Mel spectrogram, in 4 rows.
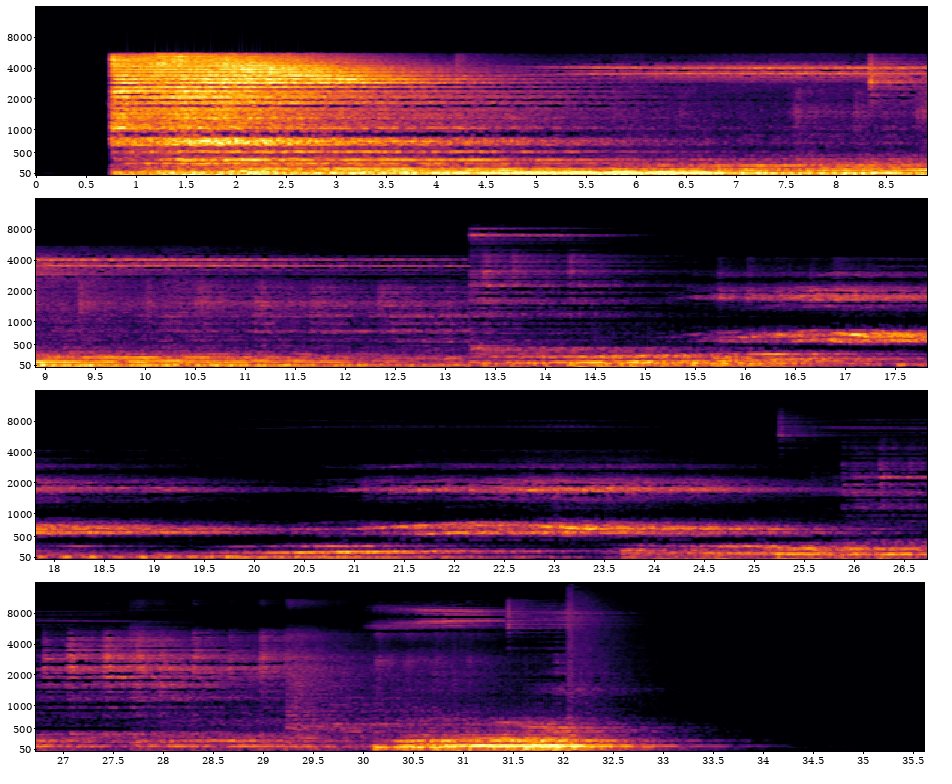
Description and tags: Oh Noise2
A granular texture generated in Kontakt, recorded live to disk in Logic and edited in BIAS Peak.
electronic, granular, processed, soundscape, synthesized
